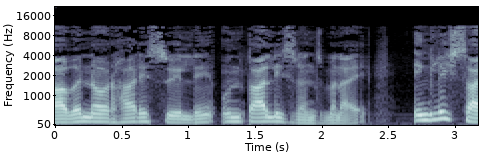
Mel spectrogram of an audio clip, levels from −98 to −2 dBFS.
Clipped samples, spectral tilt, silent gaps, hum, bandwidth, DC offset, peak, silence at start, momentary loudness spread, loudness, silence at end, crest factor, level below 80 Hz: under 0.1%; -5.5 dB/octave; none; none; 11.5 kHz; under 0.1%; -2 dBFS; 0 s; 9 LU; -22 LUFS; 0 s; 18 dB; -52 dBFS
